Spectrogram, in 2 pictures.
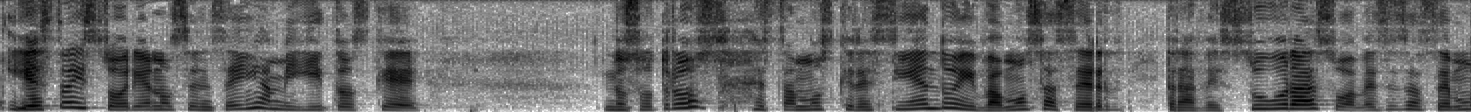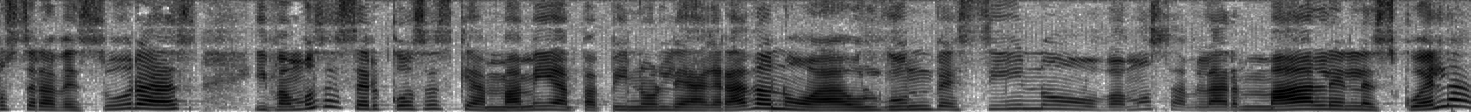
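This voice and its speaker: A woman telling a children's story in church, animated and gentle, acting out the voices with simple words for kids. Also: on the high side, normal speed.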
